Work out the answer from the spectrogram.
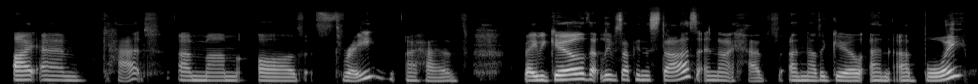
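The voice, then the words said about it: Australian accent. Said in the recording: “I'm sure they'll hear your accent and be like, where is she from? ... I am Australian, obviously.”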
